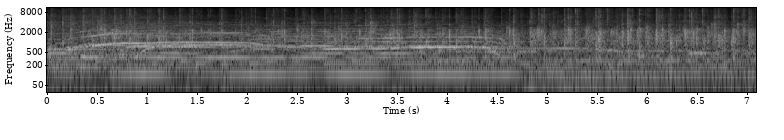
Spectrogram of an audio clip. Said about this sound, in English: can I get a huge round of applause for all of our organizers?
